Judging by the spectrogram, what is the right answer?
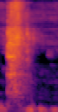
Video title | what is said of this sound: Banana Chips Recipe - Kurkure Chatpate Mazedar Jhatpat Tayyar - Kele ke Chips - Raw Banana Chips - | You can guess by the sound producing, how crispy the chips are fried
